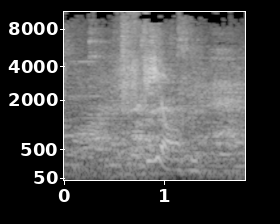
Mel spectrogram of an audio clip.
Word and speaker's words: Fion: And it's pronounced Fion. Fion, which means something that grows from the soil.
